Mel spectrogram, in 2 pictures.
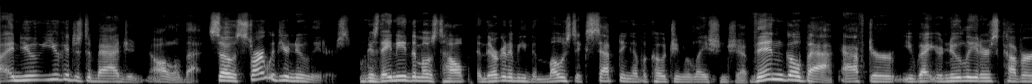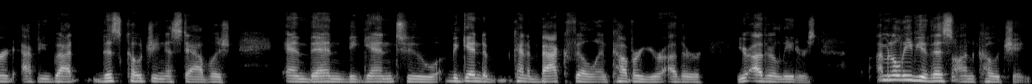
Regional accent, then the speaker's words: Topeka, Kansas, United States; moved away; also born or lived in California / South Carolina; we moved back to my hometown of Topeka, Kansas, after being away for 38 years.

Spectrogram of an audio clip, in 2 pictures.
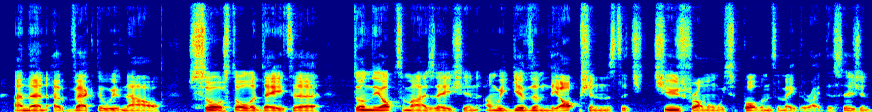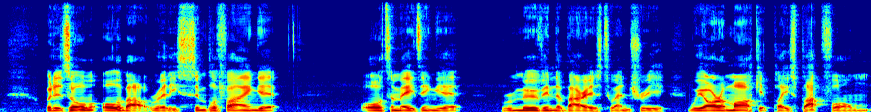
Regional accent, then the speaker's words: Liverpool, North West England, United Kingdom; moved away as an adult; now in San Diego, United States; you can tell from my accent, not originally from San Diego, where I'm based now, originally from Liverpool, England

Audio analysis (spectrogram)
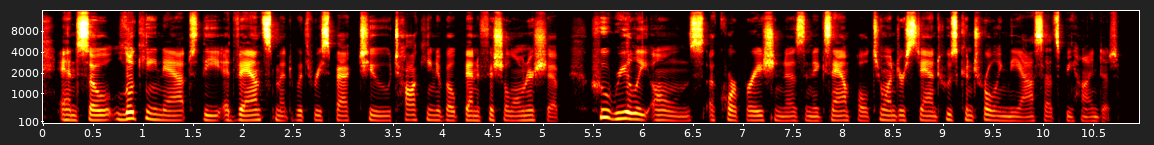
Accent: Canada; as a Canadian

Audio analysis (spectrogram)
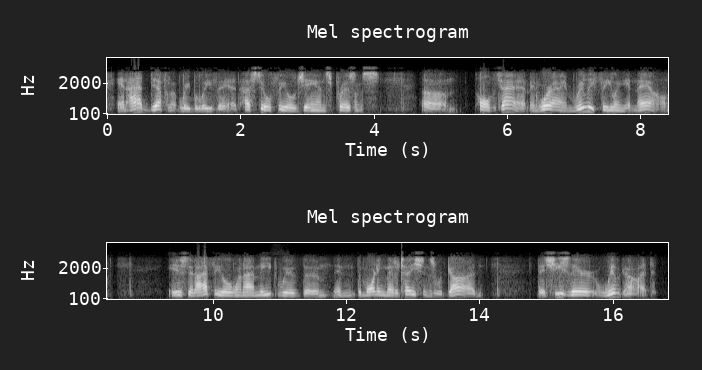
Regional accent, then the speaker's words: Texas, United States; moved away as an adult; also born or lived in Minnesota; I was from Texas

